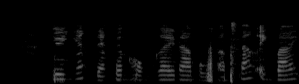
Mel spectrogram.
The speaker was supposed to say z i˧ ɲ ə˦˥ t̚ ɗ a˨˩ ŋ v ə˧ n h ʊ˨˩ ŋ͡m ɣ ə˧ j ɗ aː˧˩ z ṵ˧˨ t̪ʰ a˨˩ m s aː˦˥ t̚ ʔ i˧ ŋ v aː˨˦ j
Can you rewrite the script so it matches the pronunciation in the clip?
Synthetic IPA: z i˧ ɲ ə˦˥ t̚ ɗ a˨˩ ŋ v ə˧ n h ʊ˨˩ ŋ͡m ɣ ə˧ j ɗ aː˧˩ v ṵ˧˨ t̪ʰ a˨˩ m s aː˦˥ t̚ ʔ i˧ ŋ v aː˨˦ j

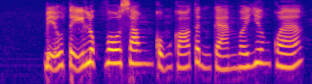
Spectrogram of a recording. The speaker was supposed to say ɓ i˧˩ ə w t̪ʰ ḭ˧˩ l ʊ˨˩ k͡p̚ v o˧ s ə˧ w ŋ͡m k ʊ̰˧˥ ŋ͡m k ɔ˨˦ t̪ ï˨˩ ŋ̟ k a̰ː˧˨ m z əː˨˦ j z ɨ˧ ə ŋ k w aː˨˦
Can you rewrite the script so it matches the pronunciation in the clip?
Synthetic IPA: ɓ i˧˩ ə w t̪ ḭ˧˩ l ʊ˨˩ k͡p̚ v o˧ s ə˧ w ŋ͡m k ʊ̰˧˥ ŋ͡m k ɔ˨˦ t̪ ï˨˩ ŋ̟ k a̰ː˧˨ m v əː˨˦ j z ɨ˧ ə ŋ k w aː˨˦

